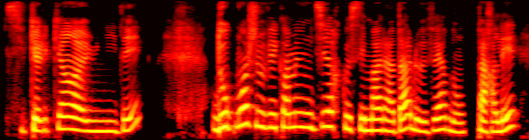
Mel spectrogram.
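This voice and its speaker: High-voiced woman teaching Korean in French. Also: darkish tone, no room sound, dull audio. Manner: explains slowly, repeating words and correcting herself. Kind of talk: live-streamed Korean lesson in French.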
